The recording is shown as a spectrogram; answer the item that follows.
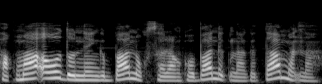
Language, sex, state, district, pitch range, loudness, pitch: Garo, female, Meghalaya, West Garo Hills, 180-250 Hz, -16 LUFS, 205 Hz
